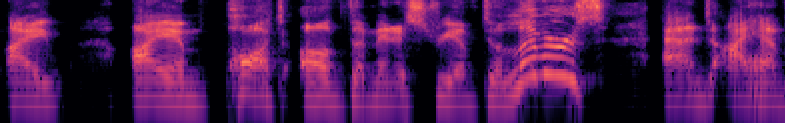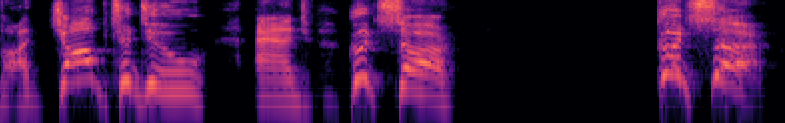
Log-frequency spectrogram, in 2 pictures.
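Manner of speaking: high, stammering plea for help; a flustered courier begging a stranger; pleading gentleman. Acted. Courier begging the passerby for help, high and stammering. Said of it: "and he goes".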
